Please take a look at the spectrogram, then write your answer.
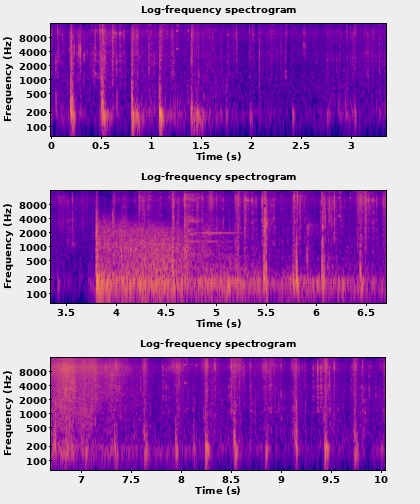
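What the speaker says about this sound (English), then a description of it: "We are going to throw this grenade back this way." A grenade blast in the shooter game Escape from Tarkov: one sharp, loud burst followed by a rumbling decay, set among scattered footstep-like clicks and thumps before and after.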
